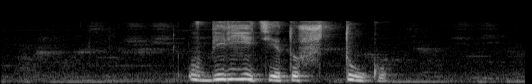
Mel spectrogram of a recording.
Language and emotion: Russian, angry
